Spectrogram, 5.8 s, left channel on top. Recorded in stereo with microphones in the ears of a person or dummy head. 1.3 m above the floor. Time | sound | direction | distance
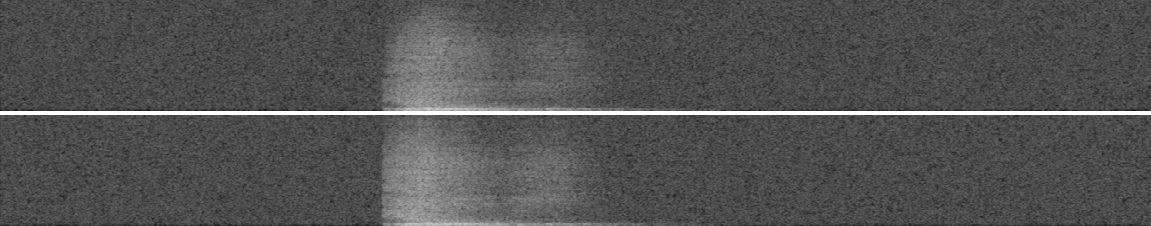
1.9 | a thud | 70° right (ahead or behind) | 4.5 m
